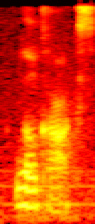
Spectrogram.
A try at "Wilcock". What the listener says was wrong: Wilcock, not Cox. I hate it when people mispronounce my name, so I want to point that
